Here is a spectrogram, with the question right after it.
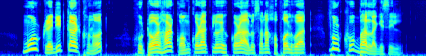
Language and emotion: Assamese, happy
